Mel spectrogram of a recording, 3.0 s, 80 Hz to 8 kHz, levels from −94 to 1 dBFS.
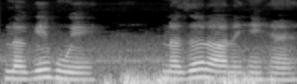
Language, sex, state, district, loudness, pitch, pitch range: Hindi, female, Chandigarh, Chandigarh, -17 LUFS, 205 Hz, 190-225 Hz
